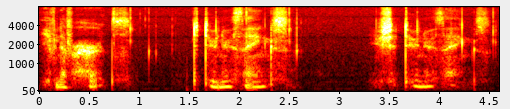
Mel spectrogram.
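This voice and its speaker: An ASMR host whispers encouragement in a breathy, unvoiced voice, repeating motivational phrases over and over. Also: mid-range voice, little pitch movement, measured pace, sharp tone.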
